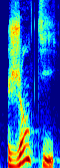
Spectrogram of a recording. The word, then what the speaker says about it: gentil: Gentil. So it's a strange one because here this final L is not pronounced.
